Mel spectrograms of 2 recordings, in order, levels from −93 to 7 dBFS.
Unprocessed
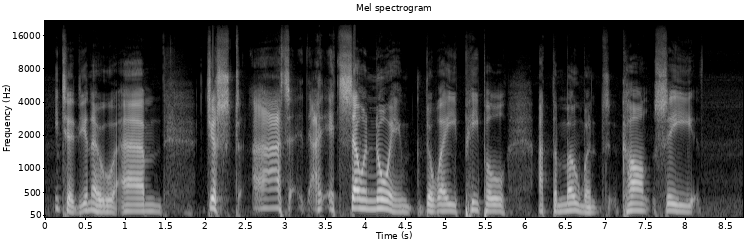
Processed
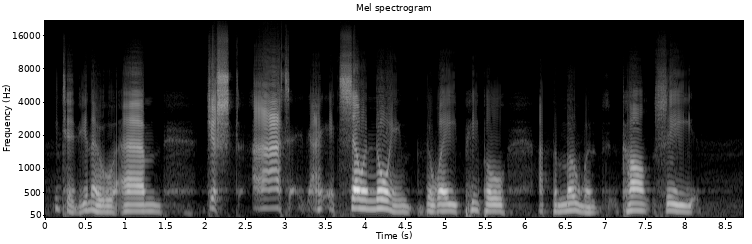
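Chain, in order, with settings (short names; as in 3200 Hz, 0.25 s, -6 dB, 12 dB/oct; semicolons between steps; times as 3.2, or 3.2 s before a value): Wiener smoothing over 15 samples; 2.07–3.02 tilt shelf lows -8 dB, about 920 Hz; harmonic-percussive split percussive -13 dB; bell 250 Hz -11.5 dB 0.94 oct; small resonant body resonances 250/530 Hz, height 18 dB, ringing for 80 ms; gain -4 dB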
